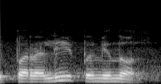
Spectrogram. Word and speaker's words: Паралипоменон: Сегодня мы будем читать из первой книги Паралипоменон. Меня когда-то научили, как правильно ее произносить. Из двух частей. Парали, а потом Поменон.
